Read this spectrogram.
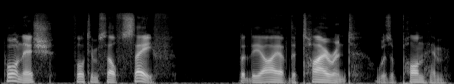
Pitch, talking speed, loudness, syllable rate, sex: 100 Hz, 170 wpm, -21 LUFS, 4.9 syllables/s, male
